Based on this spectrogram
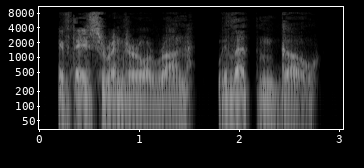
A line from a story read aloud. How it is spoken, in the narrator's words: Oak growled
